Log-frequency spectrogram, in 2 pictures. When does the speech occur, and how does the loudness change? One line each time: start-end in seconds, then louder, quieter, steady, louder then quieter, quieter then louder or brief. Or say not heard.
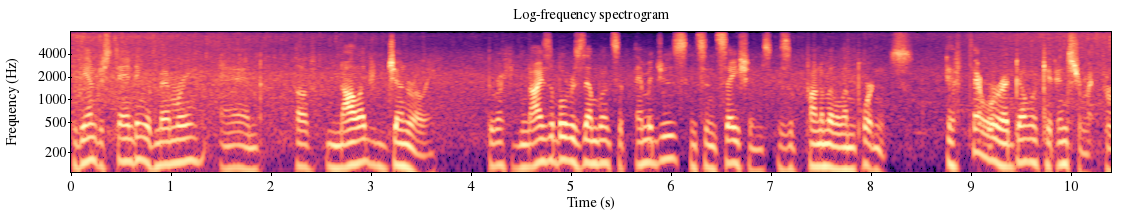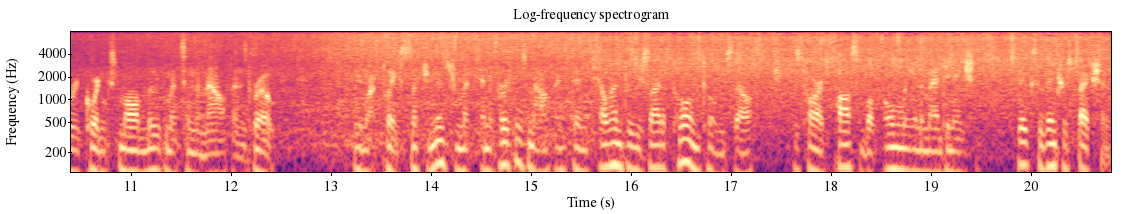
0.0-20.7 steady.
